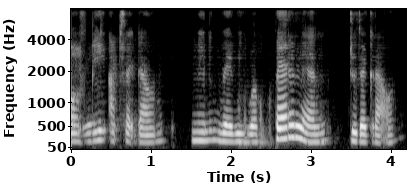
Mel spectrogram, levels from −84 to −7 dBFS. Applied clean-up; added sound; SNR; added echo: neural mask model DeepFilterNet 3.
